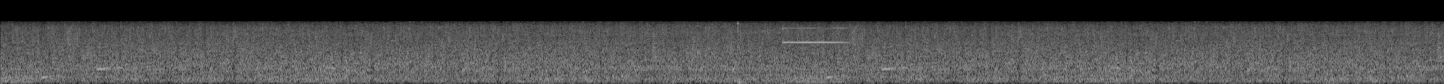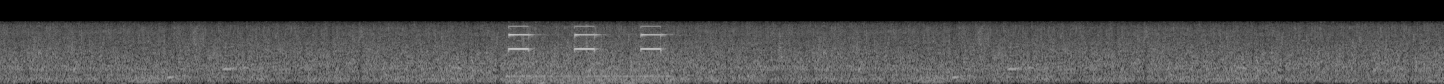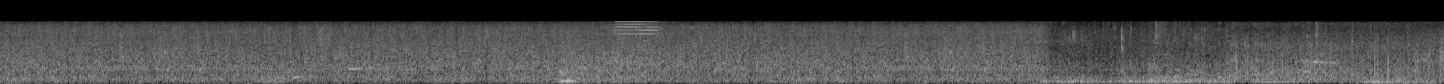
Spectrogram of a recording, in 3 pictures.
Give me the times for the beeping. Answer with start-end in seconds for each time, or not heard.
7.3-8.6, 19.5-21.2, 34.5-35.5.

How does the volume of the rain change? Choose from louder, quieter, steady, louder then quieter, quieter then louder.
steady.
